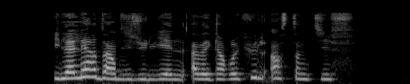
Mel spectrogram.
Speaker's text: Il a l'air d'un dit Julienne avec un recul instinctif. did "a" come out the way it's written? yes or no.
yes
